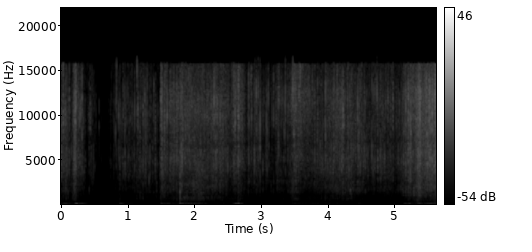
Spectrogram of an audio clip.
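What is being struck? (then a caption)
Plastic bubble wrap sheet. A clear plastic bubble wrap sheet with small air bubbles is pressed and squeezed with fingertips, producing sharp pops among continuous crinkling and rustling. The pops are brief, dry bursts with a low thump and bright, noisy crackle, and the crinkling grows louder toward the end.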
